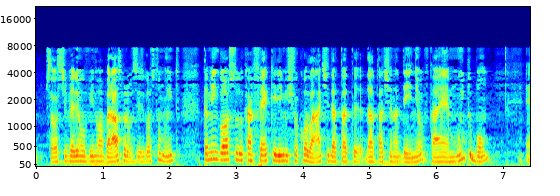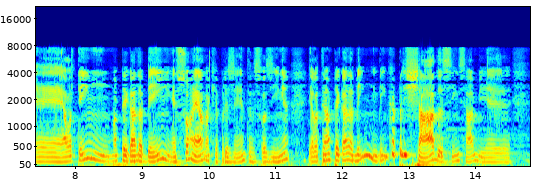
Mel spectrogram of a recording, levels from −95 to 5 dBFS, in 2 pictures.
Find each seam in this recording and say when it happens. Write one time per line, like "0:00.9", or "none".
none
